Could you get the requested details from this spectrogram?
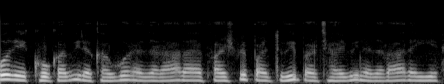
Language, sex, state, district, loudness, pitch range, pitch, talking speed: Hindi, female, Bihar, Katihar, -21 LUFS, 175-190 Hz, 180 Hz, 285 wpm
